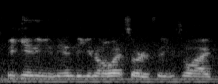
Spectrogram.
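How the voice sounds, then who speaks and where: A man thinking aloud in a halting, reflective way during a casual discussion. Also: mid-range voice, completely flat delivery. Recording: distant mic, noisy humming room.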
